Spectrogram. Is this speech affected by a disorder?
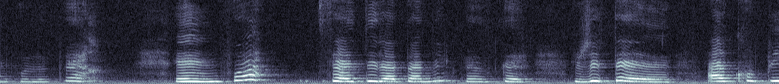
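Yes: cerebral palsy; worked hard on intelligibility, improved over time.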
